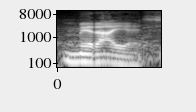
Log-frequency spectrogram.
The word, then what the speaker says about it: Miralles: At least Matt knows how to say his name. I butchered it yesterday. What's his name again? – Bernabe Zapata Miralles.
